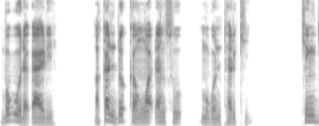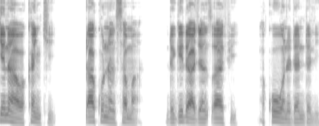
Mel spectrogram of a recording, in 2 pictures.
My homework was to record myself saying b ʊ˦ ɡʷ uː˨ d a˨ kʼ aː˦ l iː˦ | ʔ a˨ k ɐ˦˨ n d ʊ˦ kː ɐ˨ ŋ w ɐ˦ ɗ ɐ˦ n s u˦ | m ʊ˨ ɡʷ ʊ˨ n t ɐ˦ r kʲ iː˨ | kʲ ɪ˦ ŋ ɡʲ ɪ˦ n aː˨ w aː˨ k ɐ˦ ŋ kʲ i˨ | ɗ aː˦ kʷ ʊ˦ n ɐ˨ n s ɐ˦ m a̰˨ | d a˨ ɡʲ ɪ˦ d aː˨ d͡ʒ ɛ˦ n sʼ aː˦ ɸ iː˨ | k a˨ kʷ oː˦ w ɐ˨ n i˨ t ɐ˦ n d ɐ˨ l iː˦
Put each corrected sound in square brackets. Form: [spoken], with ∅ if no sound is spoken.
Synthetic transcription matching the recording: b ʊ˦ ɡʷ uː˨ d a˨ kʼ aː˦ [ɽ] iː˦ | ʔ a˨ k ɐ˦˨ n d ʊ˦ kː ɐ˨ ŋ w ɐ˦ ɗ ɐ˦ n s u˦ | m ʊ˨ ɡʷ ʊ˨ n t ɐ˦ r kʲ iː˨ | kʲ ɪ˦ ŋ ɡʲ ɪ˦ n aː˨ w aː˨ k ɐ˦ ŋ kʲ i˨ | ɗ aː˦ kʷ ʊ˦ n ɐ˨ n s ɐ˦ m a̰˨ | d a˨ ɡʲ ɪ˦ d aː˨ d͡ʒ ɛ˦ n sʼ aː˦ ɸ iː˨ | [ʔ] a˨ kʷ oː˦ w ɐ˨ n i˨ [d] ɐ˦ n d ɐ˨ l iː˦

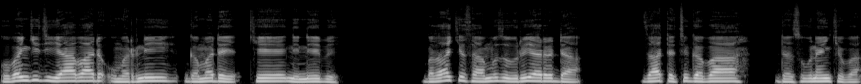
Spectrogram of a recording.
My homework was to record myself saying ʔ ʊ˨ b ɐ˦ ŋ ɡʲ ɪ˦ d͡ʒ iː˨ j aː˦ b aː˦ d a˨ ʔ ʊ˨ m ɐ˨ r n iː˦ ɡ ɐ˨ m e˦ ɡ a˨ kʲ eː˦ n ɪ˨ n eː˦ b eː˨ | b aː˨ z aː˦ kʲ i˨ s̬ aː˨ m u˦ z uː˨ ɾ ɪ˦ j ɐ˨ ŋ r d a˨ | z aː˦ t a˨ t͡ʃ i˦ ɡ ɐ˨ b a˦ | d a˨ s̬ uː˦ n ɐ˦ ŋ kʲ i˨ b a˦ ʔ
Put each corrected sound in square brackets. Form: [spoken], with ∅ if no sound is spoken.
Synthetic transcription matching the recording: ʔ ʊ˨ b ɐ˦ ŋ ɡʲ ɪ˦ d͡ʒ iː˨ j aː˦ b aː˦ d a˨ ʔ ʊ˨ m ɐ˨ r n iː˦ ɡ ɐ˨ m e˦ [d] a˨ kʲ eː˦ n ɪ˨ n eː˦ b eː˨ | b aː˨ z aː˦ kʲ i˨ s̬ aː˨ m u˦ z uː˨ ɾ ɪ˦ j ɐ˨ [∅] r d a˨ | z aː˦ t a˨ t͡ʃ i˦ ɡ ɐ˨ b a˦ | d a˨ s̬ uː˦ n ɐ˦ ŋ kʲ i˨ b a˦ ʔ

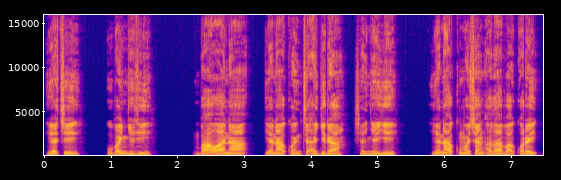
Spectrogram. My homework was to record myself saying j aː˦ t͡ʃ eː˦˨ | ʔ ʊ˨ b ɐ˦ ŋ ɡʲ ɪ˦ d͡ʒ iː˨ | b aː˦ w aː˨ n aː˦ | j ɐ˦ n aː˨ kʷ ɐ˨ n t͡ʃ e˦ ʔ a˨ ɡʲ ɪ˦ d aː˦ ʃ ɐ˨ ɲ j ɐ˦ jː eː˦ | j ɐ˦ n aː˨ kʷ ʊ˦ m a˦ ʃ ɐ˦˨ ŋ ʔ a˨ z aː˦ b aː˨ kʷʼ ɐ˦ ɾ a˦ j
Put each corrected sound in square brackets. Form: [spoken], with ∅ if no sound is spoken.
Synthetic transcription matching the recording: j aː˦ t͡ʃ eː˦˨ | ʔ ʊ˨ b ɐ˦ ŋ ɡʲ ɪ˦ d͡ʒ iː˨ | b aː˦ w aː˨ n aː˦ | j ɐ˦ n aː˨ kʷ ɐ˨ n t͡ʃ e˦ ʔ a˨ ɡʲ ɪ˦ d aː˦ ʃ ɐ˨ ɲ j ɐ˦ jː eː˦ | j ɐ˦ n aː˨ kʷ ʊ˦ m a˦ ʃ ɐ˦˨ ŋ ʔ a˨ z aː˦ b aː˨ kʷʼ ɐ˦ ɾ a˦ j

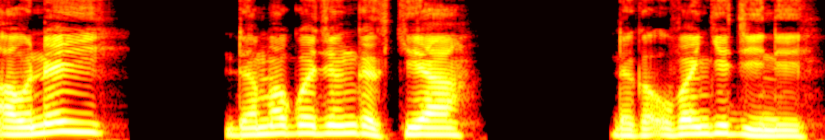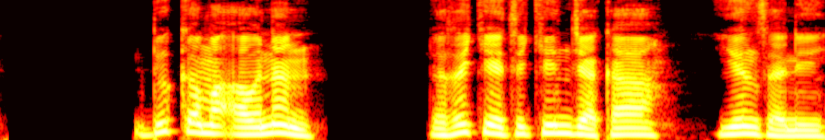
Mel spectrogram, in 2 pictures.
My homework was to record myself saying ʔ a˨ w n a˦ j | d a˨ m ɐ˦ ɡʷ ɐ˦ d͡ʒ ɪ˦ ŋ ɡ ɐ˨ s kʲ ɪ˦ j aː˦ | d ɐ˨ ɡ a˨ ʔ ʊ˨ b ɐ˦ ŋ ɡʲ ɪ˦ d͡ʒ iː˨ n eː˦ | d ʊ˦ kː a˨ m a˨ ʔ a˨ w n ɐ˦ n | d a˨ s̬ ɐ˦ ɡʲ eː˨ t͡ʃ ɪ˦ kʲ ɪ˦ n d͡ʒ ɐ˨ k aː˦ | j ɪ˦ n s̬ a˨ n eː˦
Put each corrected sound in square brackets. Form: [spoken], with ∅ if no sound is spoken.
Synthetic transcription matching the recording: ʔ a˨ w n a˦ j | d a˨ m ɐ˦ ɡʷ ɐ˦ d͡ʒ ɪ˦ ŋ ɡ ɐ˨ s kʲ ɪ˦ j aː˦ | d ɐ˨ ɡ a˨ ʔ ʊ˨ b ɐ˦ ŋ ɡʲ ɪ˦ d͡ʒ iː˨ n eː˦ | d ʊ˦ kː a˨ m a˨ ʔ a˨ w n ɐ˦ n | d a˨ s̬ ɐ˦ [kʲ] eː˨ t͡ʃ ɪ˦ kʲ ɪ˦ n d͡ʒ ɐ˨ k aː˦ | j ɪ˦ n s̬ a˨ n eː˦

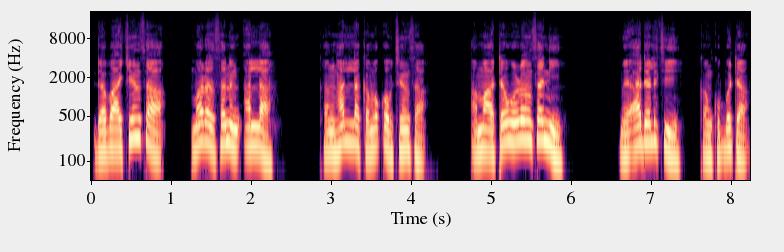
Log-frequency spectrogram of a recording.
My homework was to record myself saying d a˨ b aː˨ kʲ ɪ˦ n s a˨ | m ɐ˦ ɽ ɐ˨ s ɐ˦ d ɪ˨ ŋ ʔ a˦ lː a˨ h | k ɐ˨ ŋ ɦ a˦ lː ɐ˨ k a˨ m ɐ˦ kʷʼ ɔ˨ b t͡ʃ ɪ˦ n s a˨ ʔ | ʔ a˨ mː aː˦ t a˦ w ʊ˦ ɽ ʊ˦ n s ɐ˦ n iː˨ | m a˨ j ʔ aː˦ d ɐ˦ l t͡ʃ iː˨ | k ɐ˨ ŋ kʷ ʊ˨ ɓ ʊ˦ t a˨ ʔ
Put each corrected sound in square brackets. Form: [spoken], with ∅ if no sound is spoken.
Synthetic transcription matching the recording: d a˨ b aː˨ kʲ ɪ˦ n s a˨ | m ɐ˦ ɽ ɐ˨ s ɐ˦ [n] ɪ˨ ŋ ʔ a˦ lː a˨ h | k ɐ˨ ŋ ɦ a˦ lː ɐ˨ k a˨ m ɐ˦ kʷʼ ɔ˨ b t͡ʃ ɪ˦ n s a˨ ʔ | ʔ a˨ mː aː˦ t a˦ w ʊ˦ ɽ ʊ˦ n s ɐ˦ n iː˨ | m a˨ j ʔ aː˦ d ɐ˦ l t͡ʃ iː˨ | k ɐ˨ ŋ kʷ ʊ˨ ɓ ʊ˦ t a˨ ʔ

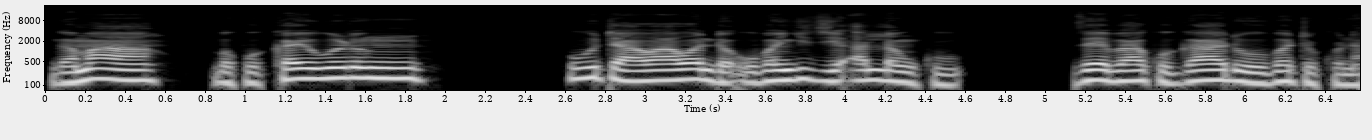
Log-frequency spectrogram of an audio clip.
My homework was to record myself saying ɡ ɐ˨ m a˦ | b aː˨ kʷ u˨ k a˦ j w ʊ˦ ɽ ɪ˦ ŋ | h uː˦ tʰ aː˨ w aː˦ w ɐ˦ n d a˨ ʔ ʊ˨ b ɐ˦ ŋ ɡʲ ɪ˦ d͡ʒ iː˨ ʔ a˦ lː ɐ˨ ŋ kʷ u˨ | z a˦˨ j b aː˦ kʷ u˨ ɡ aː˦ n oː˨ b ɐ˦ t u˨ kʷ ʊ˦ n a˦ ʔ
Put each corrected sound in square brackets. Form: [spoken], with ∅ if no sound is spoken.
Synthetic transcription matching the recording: ɡ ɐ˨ m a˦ | b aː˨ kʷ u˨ k a˦ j w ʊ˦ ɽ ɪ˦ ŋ | h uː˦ [t] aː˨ w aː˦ w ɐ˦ n d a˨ ʔ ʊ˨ b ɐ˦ ŋ ɡʲ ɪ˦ d͡ʒ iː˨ ʔ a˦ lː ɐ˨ ŋ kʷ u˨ | z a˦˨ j b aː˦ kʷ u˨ ɡ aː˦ [d] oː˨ b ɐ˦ t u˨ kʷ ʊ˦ n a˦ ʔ

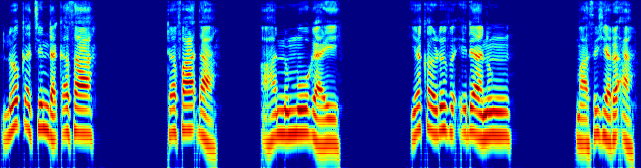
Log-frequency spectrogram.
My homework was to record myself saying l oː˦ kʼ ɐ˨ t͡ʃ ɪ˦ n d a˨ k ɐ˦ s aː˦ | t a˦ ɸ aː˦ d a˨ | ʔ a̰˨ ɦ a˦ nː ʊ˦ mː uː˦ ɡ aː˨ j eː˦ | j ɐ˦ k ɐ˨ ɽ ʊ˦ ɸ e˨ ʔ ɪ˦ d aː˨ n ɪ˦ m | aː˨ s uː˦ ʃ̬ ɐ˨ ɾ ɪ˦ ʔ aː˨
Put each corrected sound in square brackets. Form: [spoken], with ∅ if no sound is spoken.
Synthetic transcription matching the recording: l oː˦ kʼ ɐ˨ t͡ʃ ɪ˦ n d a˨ [kʼ] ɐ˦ s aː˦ | t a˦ ɸ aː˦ [ɗ] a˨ | ʔ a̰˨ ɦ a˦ nː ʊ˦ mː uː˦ ɡ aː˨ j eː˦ | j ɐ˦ k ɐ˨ ɽ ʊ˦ ɸ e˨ ʔ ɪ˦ d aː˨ n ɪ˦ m | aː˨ s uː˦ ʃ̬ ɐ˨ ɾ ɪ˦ ʔ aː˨

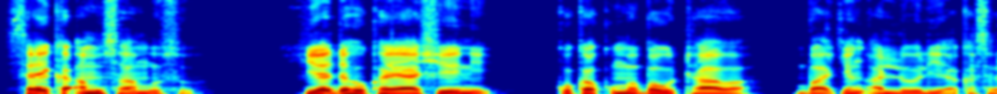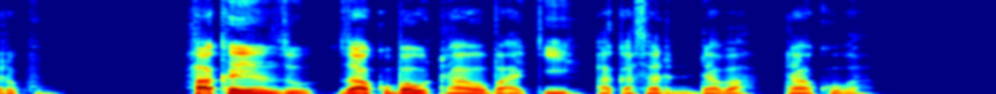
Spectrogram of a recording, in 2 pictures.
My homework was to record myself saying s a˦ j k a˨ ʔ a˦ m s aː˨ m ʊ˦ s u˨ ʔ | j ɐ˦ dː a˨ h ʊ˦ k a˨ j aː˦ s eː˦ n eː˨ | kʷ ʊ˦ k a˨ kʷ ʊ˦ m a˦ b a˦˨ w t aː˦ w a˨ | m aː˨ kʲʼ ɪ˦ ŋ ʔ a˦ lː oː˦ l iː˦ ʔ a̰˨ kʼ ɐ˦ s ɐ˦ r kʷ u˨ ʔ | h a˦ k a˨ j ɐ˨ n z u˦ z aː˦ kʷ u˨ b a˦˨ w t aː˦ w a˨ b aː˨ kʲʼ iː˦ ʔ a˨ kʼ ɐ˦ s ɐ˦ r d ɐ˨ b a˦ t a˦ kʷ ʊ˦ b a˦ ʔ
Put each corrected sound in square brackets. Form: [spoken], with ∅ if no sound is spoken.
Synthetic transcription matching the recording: s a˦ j k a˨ ʔ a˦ m s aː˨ m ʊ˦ s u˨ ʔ | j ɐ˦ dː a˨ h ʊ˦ k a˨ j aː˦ [ʃ] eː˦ n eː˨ | kʷ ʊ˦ k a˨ kʷ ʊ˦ m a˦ b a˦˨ w t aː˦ w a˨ | [b] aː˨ kʲʼ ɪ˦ ŋ ʔ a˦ lː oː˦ l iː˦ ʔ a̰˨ kʼ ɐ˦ s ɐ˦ r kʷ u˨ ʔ | h a˦ k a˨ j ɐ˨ n z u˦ z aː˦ kʷ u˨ b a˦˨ w t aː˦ w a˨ b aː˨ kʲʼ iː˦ ʔ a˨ kʼ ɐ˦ s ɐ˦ r d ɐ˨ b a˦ t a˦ kʷ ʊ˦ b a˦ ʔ

